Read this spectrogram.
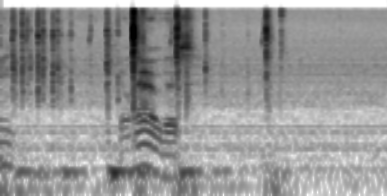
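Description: Game menu blips sound as options are selected.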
